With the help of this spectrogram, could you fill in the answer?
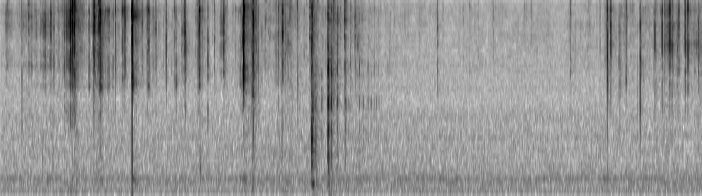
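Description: A metal blade cuts and scrapes a rectangular solid bar of soap painted with stripes and dots on a green crystal base. It makes a run of short, crisp, bright crackling clicks and scrapes, then a quiet pause before a few more light scrapes near the end.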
